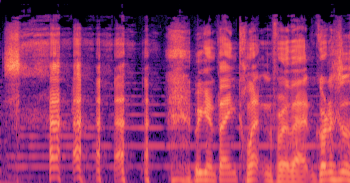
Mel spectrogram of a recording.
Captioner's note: laughing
